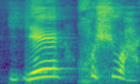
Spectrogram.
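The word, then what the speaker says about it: יהושע: 그러면서 내가 오늘부터 네 이름 호세 앞에 저 유드를 붙여가지고, 유드가 붙이면 발음이 뭐가 되냐면 여호수아가 돼요. 내가 오늘부터 너를 여호수아로 부르겠다. 원래는 예호슈아 이렇게 되겠어요.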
